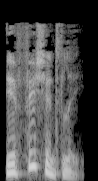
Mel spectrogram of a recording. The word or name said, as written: efficiently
